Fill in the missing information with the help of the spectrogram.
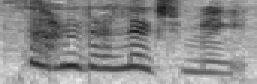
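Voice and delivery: ordinary talk, nothing marked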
